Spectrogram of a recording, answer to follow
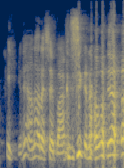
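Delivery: high, loud exasperated "Ih"; irritated at the teasing friend; annoyed retort. Retold or imitated. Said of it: "Saya bilang". (kesal, tinggi dan keras)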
